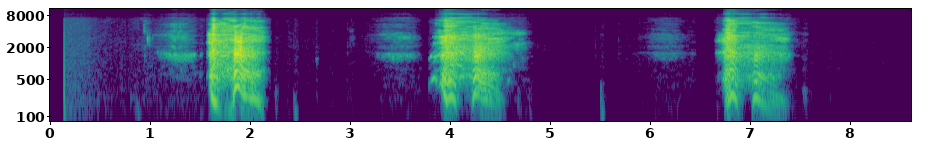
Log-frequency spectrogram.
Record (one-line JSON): {"three_cough_length": "8.6 s", "three_cough_amplitude": 32768, "three_cough_signal_mean_std_ratio": 0.27, "survey_phase": "beta (2021-08-13 to 2022-03-07)", "age": "65+", "gender": "Male", "wearing_mask": "No", "symptom_none": true, "smoker_status": "Never smoked", "respiratory_condition_asthma": false, "respiratory_condition_other": false, "recruitment_source": "REACT", "submission_delay": "2 days", "covid_test_result": "Negative", "covid_test_method": "RT-qPCR", "influenza_a_test_result": "Negative", "influenza_b_test_result": "Negative"}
